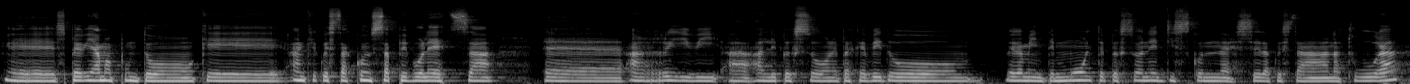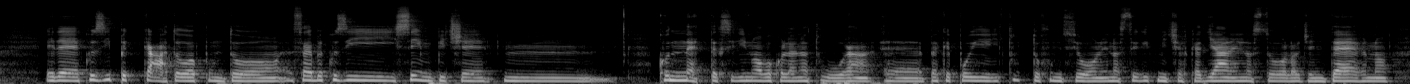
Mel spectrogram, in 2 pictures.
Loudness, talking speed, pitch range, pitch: -27 LUFS, 105 wpm, 155-175 Hz, 165 Hz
